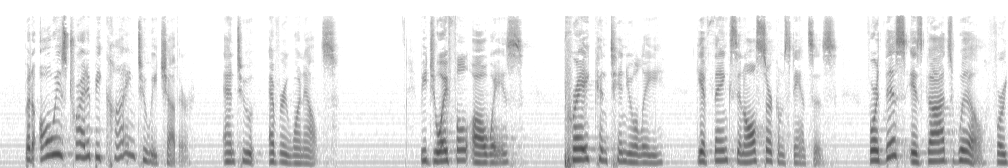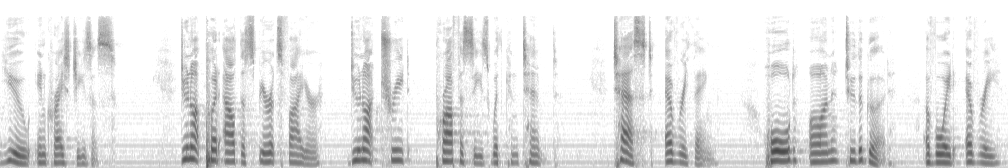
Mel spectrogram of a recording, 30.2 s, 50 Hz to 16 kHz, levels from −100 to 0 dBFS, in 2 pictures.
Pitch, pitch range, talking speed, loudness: 180 Hz, 145-210 Hz, 110 wpm, -42 LUFS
